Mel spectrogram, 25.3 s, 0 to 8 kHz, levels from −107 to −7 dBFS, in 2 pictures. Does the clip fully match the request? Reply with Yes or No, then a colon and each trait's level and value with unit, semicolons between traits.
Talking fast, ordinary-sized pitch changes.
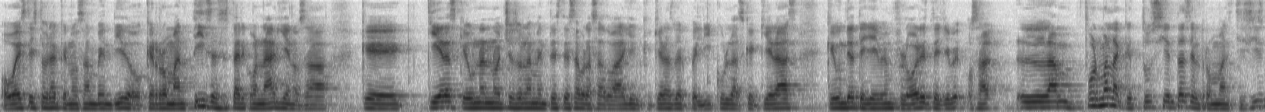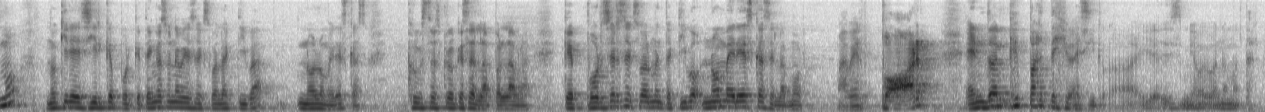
Yes: fast, 225 wpm; average, 3.4 semitones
